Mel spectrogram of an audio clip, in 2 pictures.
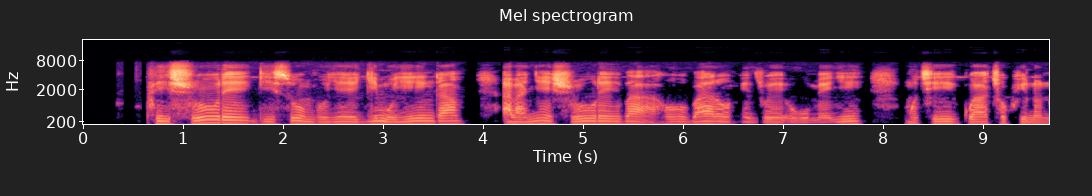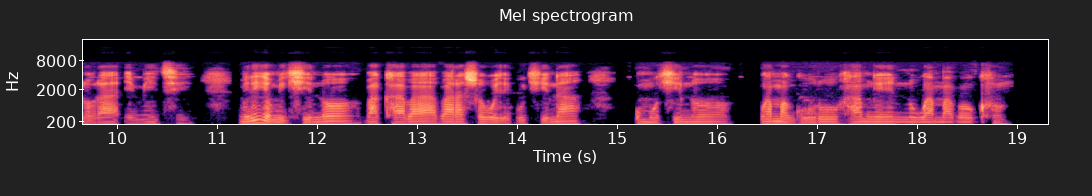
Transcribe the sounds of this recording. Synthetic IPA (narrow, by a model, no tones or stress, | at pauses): kwiːʃuːɾe̞ɟiːsuːmbuje̞ɟɟimujiːŋɡaːβaɲe̞ːʃuːɾe̞βaːɦo̞βaɾaɾo̞ːŋ̥he̞d͡ʒwe̞uβume̞ɲimut͡ʃiːɡwat͡ʃo̞kwiːno̞no̞ɾaʔimitʰimiɾiːjo̞mikʰino̞βakʰaβa̰βaɾaʃo̞βo̞je̞ɡukʰina | umukʰino̞ | wamaɡuɾuhamŋe̞nuwamaβo̞kʰo̞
